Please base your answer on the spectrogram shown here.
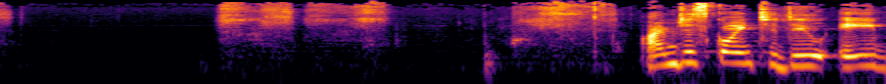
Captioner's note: marker scribbling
